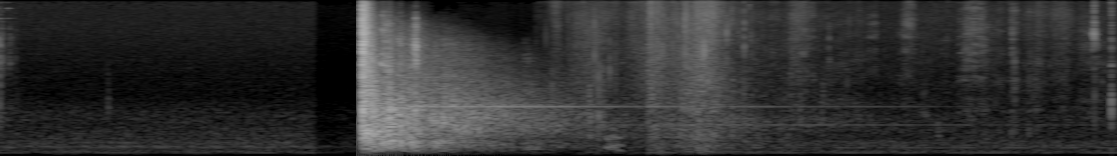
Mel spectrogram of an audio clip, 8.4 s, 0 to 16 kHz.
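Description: A single shot from a Sako S20 Hunter rifle in .308 Winchester about three seconds in, sudden and loud, with a long echo that dies away over about two seconds. A few fainter knocks follow.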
